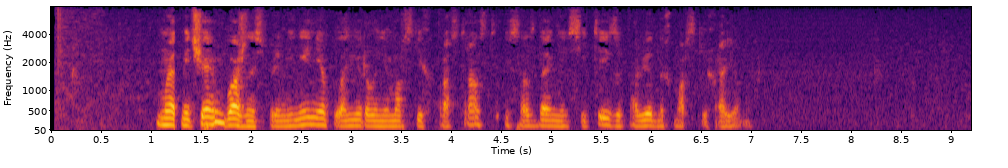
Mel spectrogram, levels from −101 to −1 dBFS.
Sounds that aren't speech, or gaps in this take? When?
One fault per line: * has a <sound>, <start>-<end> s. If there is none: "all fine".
all fine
